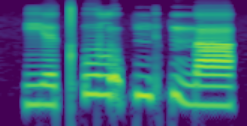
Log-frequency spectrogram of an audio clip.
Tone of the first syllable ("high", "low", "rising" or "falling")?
low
